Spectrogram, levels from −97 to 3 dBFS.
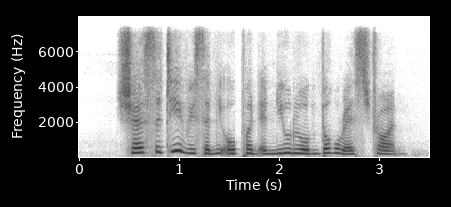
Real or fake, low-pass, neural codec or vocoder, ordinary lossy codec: fake; 7.2 kHz; codec, 16 kHz in and 24 kHz out, 0.6 kbps, FocalCodec, streaming, 2048 codes; none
